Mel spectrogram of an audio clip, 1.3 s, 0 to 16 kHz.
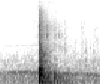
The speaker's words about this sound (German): So, meine lieben äh, Kerkerkumpels, Freunde, ähm, es würfelt jetzt mal bitte einer einen W8 von euch.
